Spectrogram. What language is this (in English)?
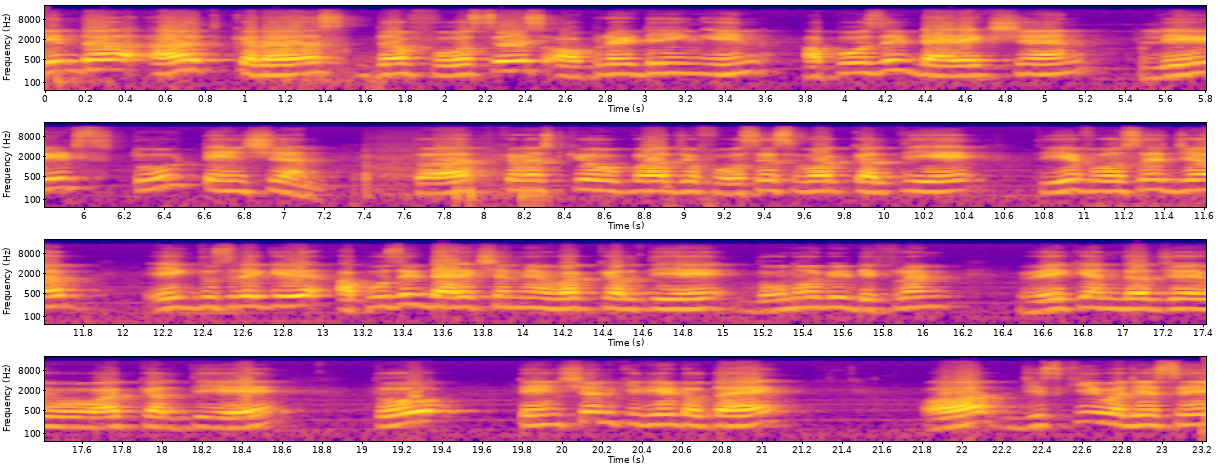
Hindi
